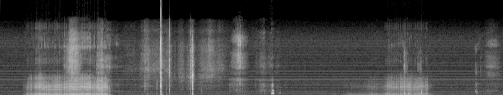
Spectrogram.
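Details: A sleeping dog gives two long, low, rumbling growl-like snores about six seconds apart, with faint clicks between them; dog snoring.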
